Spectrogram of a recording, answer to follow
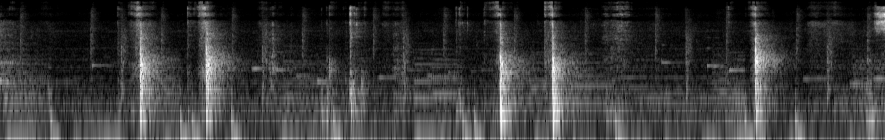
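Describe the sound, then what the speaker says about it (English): A kitchen knife chops peeled potatoes into cubes for make-ahead mashed potatoes, striking a cutting board in sharp, irregular thunks, several of them louder, over a low steady background hum. "now we're gonna go ahead and cut our peeled potatoes into"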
